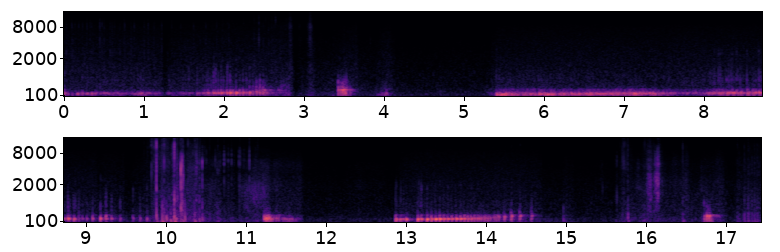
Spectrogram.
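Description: Long, low gurgling rumbles of the belly with short squeaks and quiet gaps: ordinary hunger rumbling.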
